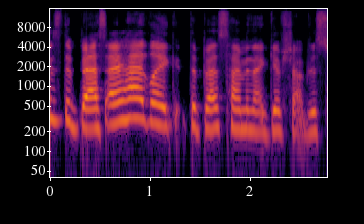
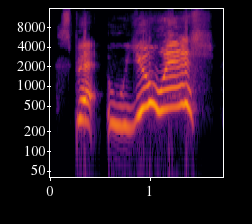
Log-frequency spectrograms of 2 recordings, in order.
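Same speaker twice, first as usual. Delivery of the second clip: "you wish" drawn out slowly, much higher and louder; scoffing you wish; 10 semitones higher, 6 dB louder, much slower than usual. Real, not acted. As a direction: scoff at the idea, loud and slow. Mock scoff at Spanish idea.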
